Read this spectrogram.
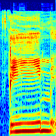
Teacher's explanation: কফটাকে ভারী করতে হবে, কিন্তু বেশি ভারী করে কইম এরকম অনেকে বলতে শোনা, এটা ঠিক না, এত বেশি করতে হবে না, অতিরঞ্জনের দরকার নেই।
